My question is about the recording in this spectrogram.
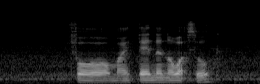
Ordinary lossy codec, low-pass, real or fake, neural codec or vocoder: none; none; real; none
